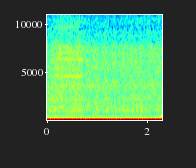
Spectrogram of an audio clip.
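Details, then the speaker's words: Honda Civic daily driver with a cylinder 2 misfire and limp mode, after clearing codes and an idle relearn: low, steady, even idle with no stumbles or misfires, settling at the right speed. "Revs just fine. No misfires. Stops it idle where it needs to."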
